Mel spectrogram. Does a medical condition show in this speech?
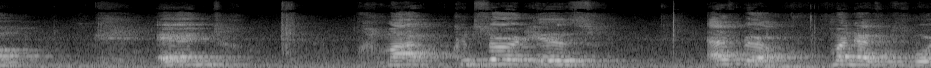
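Yes: cerebral palsy.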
